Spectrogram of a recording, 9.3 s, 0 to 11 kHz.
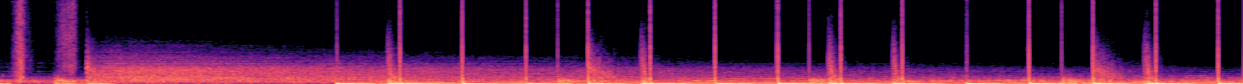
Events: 0.0s-0.2s: sound effect
0.0s-9.3s: music
0.3s-0.7s: sound effect

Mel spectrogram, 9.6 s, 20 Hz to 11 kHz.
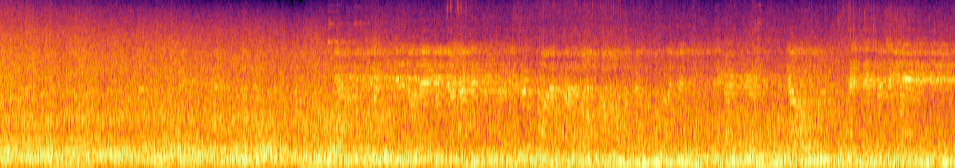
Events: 0.0s-9.5s: accelerating
0.0s-9.5s: auto racing
0.0s-9.5s: wind
3.3s-9.5s: male speech

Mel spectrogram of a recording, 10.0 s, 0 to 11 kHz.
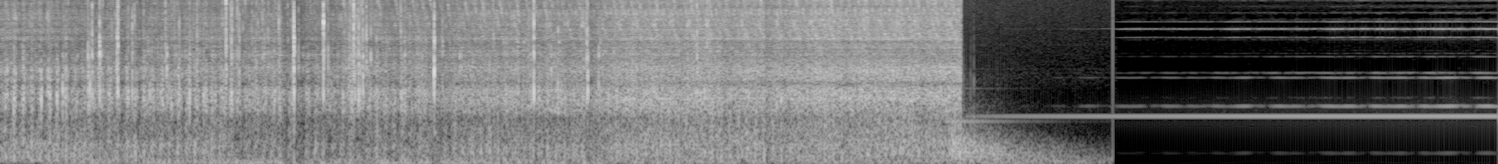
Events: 0.0s-6.7s: helicopter
6.7s-9.9s: tuning fork

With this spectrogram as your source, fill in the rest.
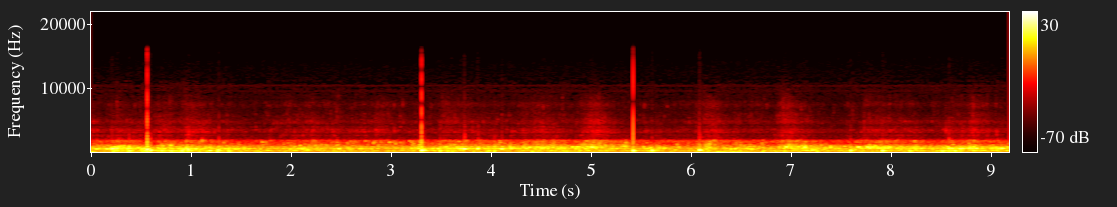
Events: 0.0s-9.1s: gurgling
0.0s-9.1s: mechanisms
6.0s-6.1s: tick
8.4s-9.1s: water

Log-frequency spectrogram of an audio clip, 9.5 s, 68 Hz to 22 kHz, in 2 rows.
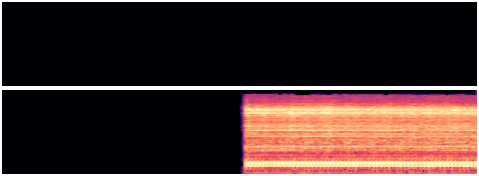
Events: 7.1s-9.5s: mechanisms

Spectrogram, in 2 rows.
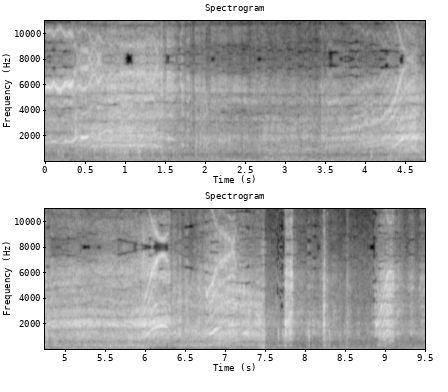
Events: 0.0s-9.5s: whir
0.0s-9.5s: wind
7.7s-7.8s: generic impact sounds
8.0s-8.3s: generic impact sounds
8.4s-8.6s: generic impact sounds

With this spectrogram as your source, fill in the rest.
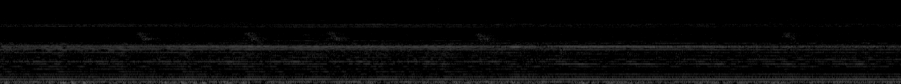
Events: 0.0s-9.0s: mechanical fan
1.3s-1.6s: tweet
2.4s-2.7s: tweet
3.2s-3.5s: tweet
4.7s-5.0s: tweet
7.8s-8.1s: tweet

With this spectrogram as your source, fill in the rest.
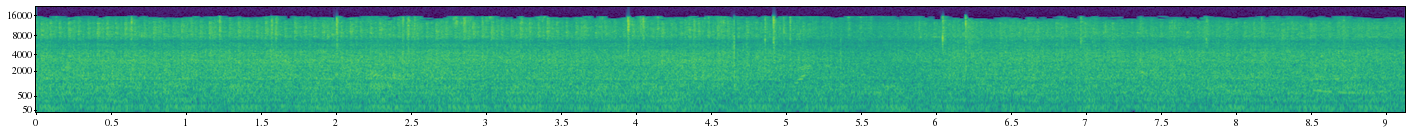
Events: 0.0s-9.1s: roadway noise
1.9s-2.0s: generic impact sounds
3.9s-4.0s: generic impact sounds
4.6s-5.1s: generic impact sounds
5.0s-5.2s: human voice
6.0s-6.3s: generic impact sounds
8.5s-8.8s: human voice

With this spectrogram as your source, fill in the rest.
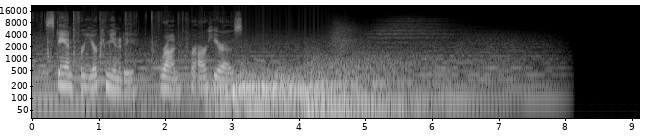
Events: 0.0s-8.1s: music
1.9s-3.1s: female speech
2.1s-2.2s: footsteps
4.3s-4.9s: sound effect

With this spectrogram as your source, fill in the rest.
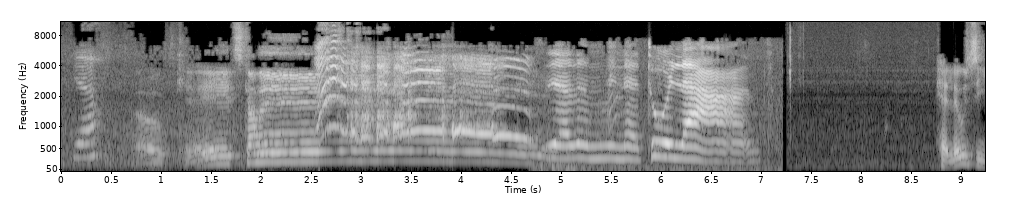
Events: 0.0s-0.4s: kid speaking
0.0s-9.2s: conversation
0.0s-9.2s: mechanisms
0.7s-4.8s: male speech
2.5s-4.7s: laughter
4.7s-5.4s: wind noise (microphone)
4.7s-7.0s: kid speaking
5.3s-5.6s: human voice
5.6s-6.4s: wind noise (microphone)
7.2s-7.5s: generic impact sounds
7.9s-8.1s: generic impact sounds
8.2s-8.4s: generic impact sounds
8.7s-9.2s: male speech

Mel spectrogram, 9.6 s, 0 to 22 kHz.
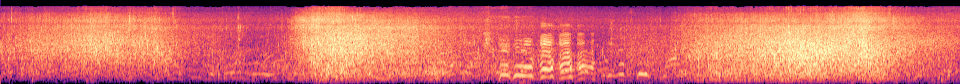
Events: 0.0s-9.6s: waves
0.0s-9.6s: wind
1.7s-2.9s: speech
4.8s-6.5s: laughter
5.1s-5.4s: wind noise (microphone)
6.6s-6.9s: human voice

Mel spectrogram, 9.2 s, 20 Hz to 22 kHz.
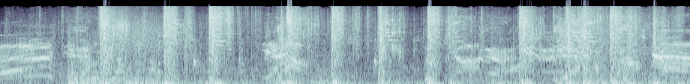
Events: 0.0s-0.7s: grunt
0.0s-9.2s: music
0.0s-9.2s: video game sound
0.8s-1.1s: sound effect
0.8s-2.2s: male speech
1.3s-1.7s: sound effect
2.1s-2.6s: sound effect
2.8s-3.3s: sound effect
3.5s-4.1s: male speech
3.5s-4.3s: sound effect
4.4s-4.9s: sound effect
5.0s-5.5s: sound effect
5.6s-6.7s: sound effect
6.0s-7.0s: male speech
6.9s-9.2s: sound effect
7.2s-7.7s: grunt
8.6s-9.2s: grunt

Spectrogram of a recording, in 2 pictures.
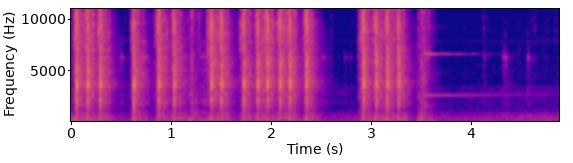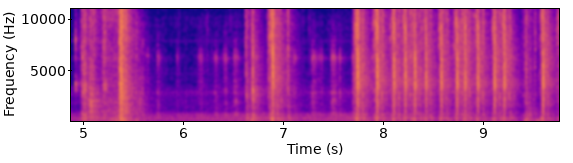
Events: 0.0s-0.4s: typewriter
0.0s-9.7s: background noise
0.6s-2.5s: typewriter
2.8s-3.3s: typewriter
3.5s-4.7s: typewriter
4.9s-5.5s: typewriter
5.7s-7.1s: typewriter
7.2s-7.6s: typewriter
7.7s-9.7s: typewriter

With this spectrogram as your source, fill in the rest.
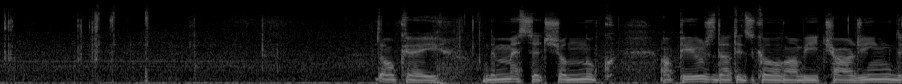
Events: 0.0s-0.1s: generic impact sounds
0.0s-9.0s: mechanisms
0.7s-1.0s: generic impact sounds
1.1s-1.1s: generic impact sounds
1.4s-1.5s: generic impact sounds
1.8s-1.9s: generic impact sounds
2.6s-2.6s: clicking
2.6s-2.9s: surface contact
3.7s-3.8s: human sounds
3.7s-4.4s: male speech
4.4s-4.8s: breathing
4.5s-4.6s: generic impact sounds
4.7s-4.8s: generic impact sounds
4.8s-6.1s: male speech
6.1s-6.6s: breathing
6.6s-9.0s: male speech

